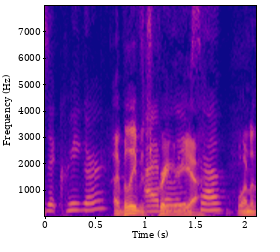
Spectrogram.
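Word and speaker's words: Krieger: uh we have musician Robbie creger correct he's pronounces it creger I believe it'ser one of the founders of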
